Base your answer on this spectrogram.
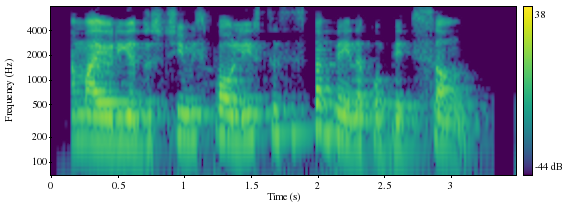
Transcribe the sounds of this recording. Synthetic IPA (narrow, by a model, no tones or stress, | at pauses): ɐmajoɾiɐd̪ʊst͡ʃĩmɪspawlist̪ɐzɪst̪abẽj̃nɐkõmpet͡ʃi̥sɐ̃w̃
